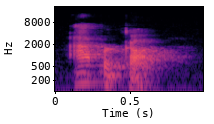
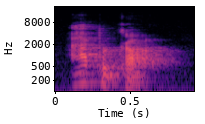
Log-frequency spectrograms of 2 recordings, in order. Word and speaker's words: apricot: let's practice apple apple apricot apricot also we see the stop t here not apricot but apricot apricot alligator alligator action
